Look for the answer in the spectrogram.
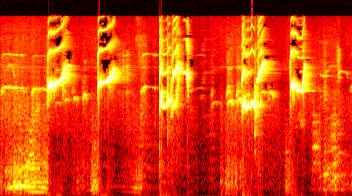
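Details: Oriental magpie-robin kept as a cage bird, stirred into vigorous singing: ringing whistles sweeping upward and buzzy trills in five loud phrases, with a low rumbling noise at the start.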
